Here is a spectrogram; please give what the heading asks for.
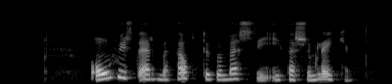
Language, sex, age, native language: Icelandic, female, 30-39, Icelandic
